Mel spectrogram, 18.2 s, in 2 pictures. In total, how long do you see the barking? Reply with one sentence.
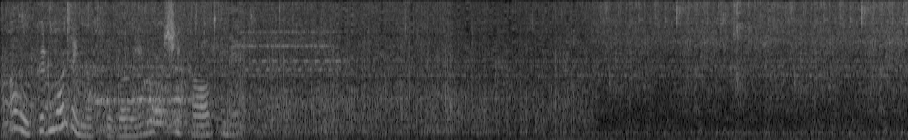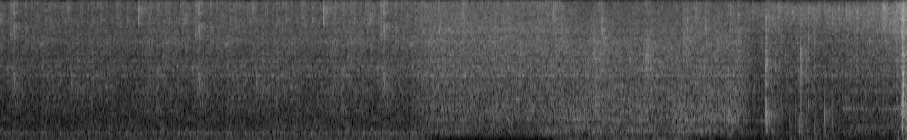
The barking can be heard for 2 seconds in total.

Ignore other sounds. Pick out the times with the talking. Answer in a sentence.
You can hear the talking from 0.0 to 2.5 s.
